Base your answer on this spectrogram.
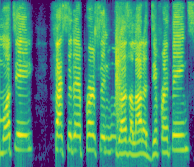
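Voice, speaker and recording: A woman with a Liberian accent speaks in a bright, sharp tone, recorded with a dry, close sound and no echo. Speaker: talk show host and MC. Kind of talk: panel discussion.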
